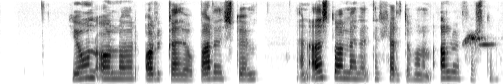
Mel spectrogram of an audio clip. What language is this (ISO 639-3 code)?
isl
